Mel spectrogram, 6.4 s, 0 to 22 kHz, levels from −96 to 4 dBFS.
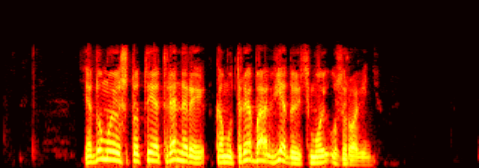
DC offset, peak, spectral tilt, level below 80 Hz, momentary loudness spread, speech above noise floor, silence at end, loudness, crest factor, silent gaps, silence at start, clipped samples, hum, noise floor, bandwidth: under 0.1%; -2 dBFS; -7 dB/octave; -52 dBFS; 5 LU; 67 dB; 1.45 s; -14 LUFS; 14 dB; none; 1.1 s; under 0.1%; none; -80 dBFS; 7.2 kHz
